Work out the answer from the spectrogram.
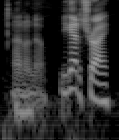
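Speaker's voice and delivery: ordinary delivery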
